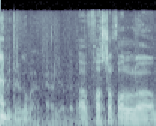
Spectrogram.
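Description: A man speaking, ending on a drawn-out vowel.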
